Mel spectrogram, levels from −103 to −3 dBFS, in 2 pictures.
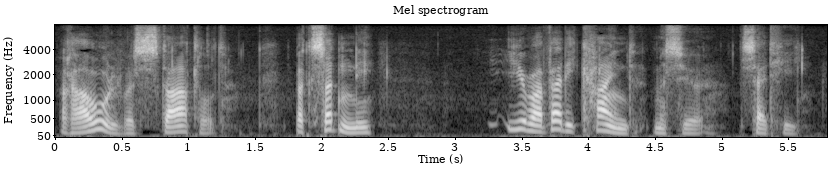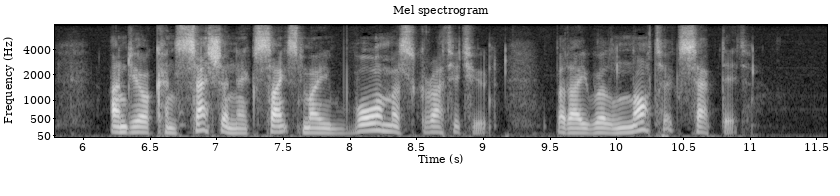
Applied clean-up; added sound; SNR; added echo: none; none; none; none.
